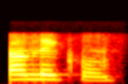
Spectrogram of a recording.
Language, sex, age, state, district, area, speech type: Kashmiri, female, 18-30, Jammu and Kashmir, Budgam, rural, conversation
